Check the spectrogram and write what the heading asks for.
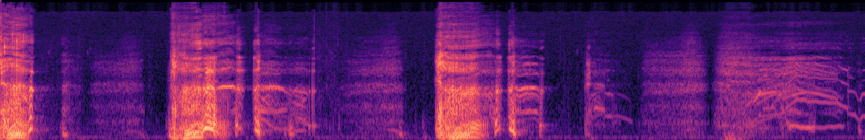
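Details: Harsh, deep coughing fit in someone slightly short of breath: runs of coughs in close succession, with throat-clearing between the back-to-back bursts.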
